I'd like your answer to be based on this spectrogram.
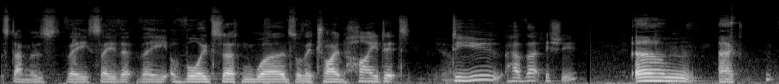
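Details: Adult male interviewer; normal fluent speech.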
